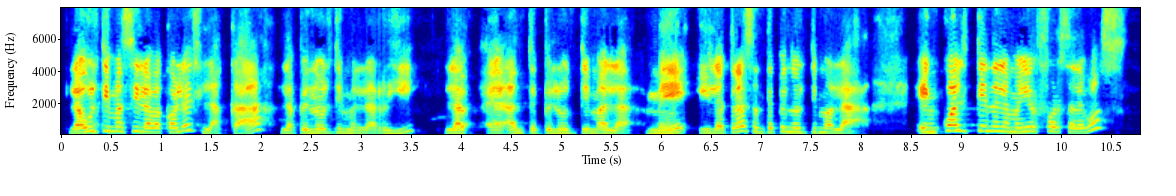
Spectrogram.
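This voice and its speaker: A woman's voice: a little high, measured pace, no room sound, studio quality. A woman teaching an online class, patiently explaining and often checking that her students follow. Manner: patient, asks frequent check questions. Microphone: computer mic on a video call.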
